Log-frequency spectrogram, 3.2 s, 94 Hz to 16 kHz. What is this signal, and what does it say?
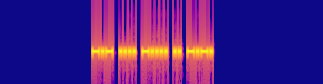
Morse code, heard as a keyed tone, about 53 wpm, 700 Hz. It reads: KH6IC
